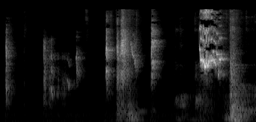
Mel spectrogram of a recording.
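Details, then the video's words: Domestic budgerigars give short, high twittering chirps, a few soft scattered notes building to a loud, scratchy burst near the end, followed by a faint low thump. "relaxing budgie sounds"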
